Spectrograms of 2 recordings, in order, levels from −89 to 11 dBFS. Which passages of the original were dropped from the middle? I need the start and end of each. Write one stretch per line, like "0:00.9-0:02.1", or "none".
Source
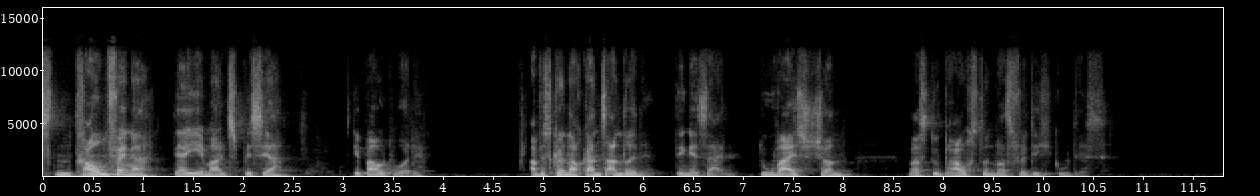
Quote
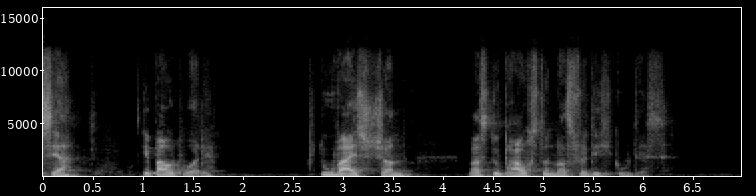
0:04.8-0:07.1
